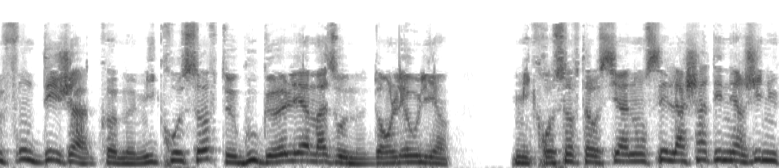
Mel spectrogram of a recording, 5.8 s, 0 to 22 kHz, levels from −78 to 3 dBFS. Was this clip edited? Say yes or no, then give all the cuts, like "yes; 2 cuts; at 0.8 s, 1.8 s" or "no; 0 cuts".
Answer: no; 0 cuts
